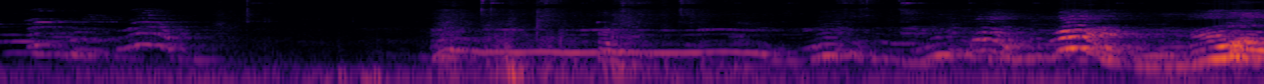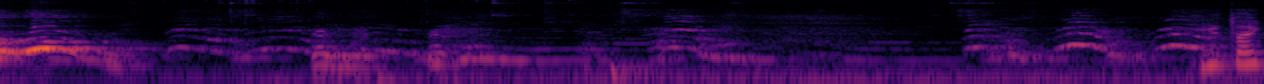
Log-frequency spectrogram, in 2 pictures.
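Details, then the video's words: Pet dog vocalizing while watching dogs on a television show, wanting to talk with them: warbling, rising and falling whines and yodel-like howls, with a loud burst midway, over background music and a woman's voice speaking to it. "the talking doggo watches her tv show. funny dog wants to talk with the dogs on the screen"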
